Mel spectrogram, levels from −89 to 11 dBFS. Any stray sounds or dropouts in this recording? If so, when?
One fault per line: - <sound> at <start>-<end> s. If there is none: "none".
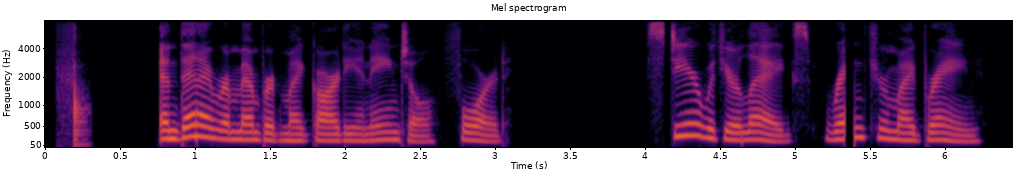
- thud at 0.1-0.3 s
- dropout at 5.3-5.4 s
